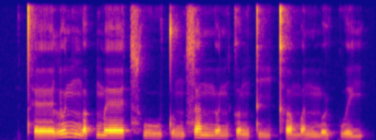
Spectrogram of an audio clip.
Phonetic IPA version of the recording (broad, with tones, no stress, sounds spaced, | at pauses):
t̪ʰ ɛː˨ l ɵ˥ n ŋ ɐ˨˥ k̚ m ɛː˨ t͡sʰ uː˨˩ t̪ ʊ˧ ŋ s ɐ˥ n n̪ ɵ˧ n k ɐ˨˧ ŋ t̪ iː˨˥ kʰ ɐ˨˩ m ɐ˧ n m ɵ˨ ɥ kʷ e˧ j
